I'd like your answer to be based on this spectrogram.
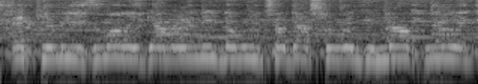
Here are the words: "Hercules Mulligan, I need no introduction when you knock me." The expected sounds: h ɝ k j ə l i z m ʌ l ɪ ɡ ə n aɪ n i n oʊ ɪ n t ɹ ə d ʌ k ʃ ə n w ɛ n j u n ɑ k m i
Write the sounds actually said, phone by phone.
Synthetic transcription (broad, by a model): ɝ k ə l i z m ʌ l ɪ ɡ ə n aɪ n i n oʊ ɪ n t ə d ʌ ʃ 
